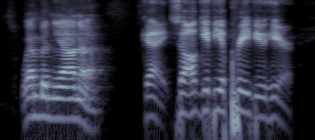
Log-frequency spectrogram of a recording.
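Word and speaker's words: Wembanyama: total wins okay so uh how do you pronounce wimby's last name wendbanyana okay so I'll give you a preview here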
